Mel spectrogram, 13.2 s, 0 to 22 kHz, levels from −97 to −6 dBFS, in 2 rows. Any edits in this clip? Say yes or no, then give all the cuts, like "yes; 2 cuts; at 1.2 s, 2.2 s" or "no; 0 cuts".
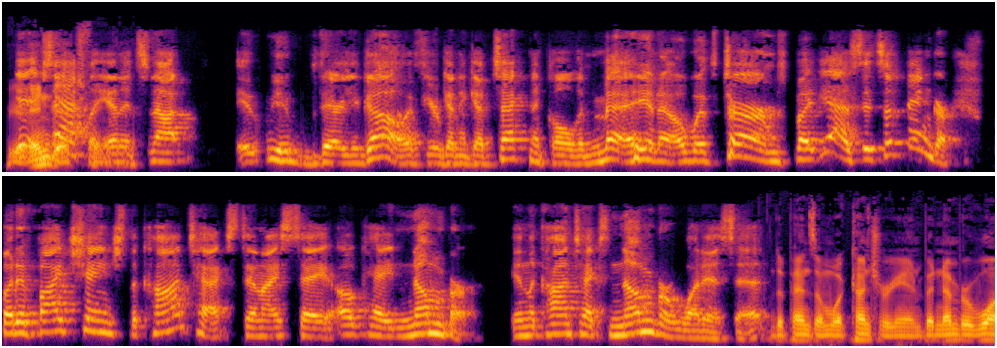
yes; 2 cuts; at 2.9 s, 11.7 s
